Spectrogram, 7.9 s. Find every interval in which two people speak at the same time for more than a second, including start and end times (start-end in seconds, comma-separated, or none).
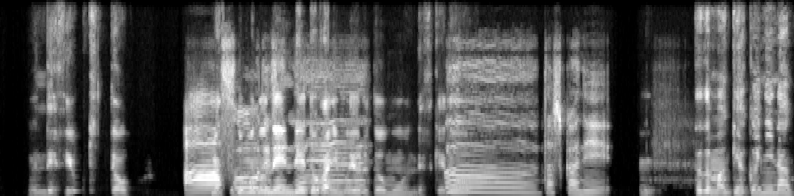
2.1-3.7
